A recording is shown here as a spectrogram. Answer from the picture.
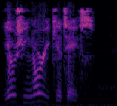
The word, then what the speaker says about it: Yoshinori Kitase: Yoshinori Kitase.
